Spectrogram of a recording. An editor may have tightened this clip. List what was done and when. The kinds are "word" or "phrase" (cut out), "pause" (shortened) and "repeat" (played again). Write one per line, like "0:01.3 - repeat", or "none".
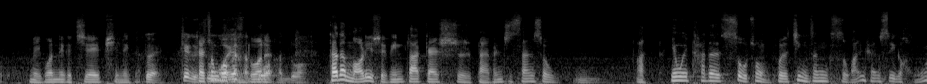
none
